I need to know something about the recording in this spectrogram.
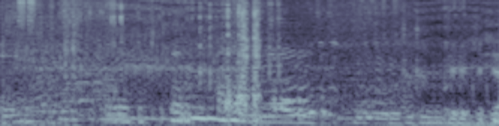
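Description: A flying insect buzzing close to the microphone, its pitch wavering.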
